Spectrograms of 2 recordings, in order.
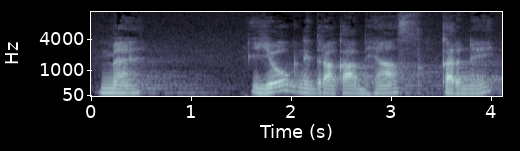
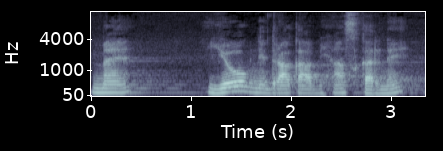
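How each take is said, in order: Both takes have the same delivery.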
